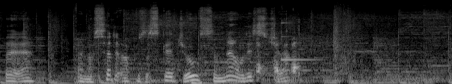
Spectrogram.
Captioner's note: ding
